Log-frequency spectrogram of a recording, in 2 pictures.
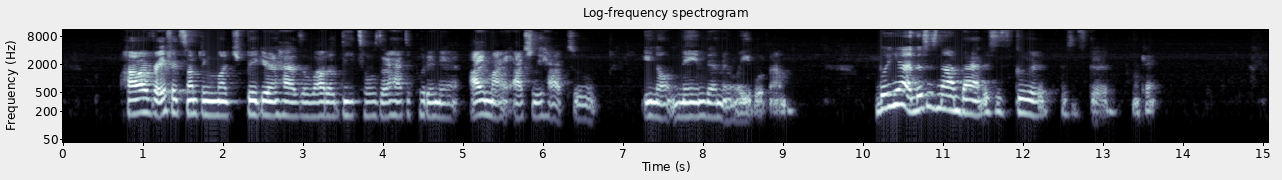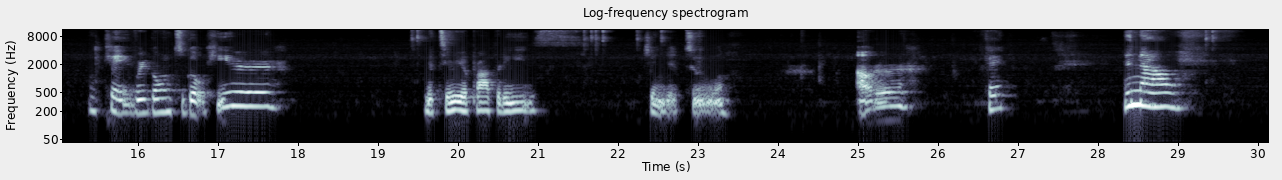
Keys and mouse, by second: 19.5-21.6 middle drag, 21.6 click, 21.7 middle click, 21.8-29.5 drag, 24.6 t, 29.5-30.1 middle drag.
